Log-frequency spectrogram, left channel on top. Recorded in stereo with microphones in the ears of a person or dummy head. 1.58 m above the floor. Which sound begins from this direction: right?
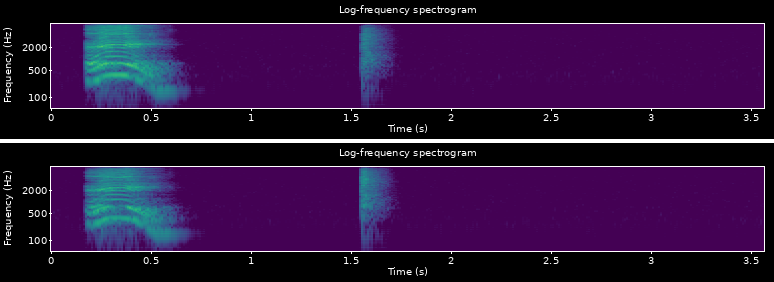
A clap, at 1.6 s.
